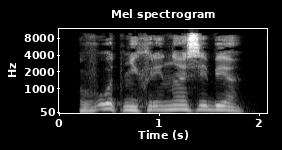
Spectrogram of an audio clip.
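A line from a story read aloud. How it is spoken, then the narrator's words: Breathless exclamation. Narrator (Russian): только и выдохнул я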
